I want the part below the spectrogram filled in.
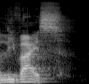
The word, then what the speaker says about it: Levis: Will Lewis oder Lewis oder wie man immer ausspricht und Anthony Levis. Richardson. Lewis. So, oder Levi's spricht man. Nee, nee, wirklich Levis. Er wird wirklich immer okay. Levis auch in den amerikanischen Medien genannt.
